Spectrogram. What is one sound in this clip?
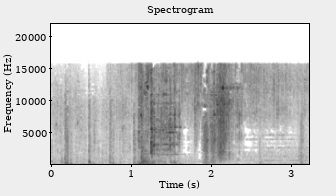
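A metal chest lid clanks open.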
